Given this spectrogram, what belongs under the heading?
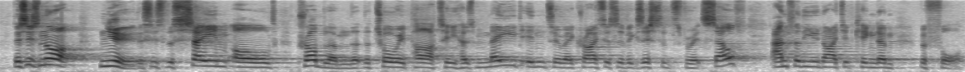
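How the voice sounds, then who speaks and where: A high-pitched man talks at a moderate pace with hardly any pauses. Noticeable background noise and audible room echo fill the recording. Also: ordinary pitch variation. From West Germany (English-born). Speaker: historian, keynote speaker. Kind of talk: conference Q&A answer. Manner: animated, halting with repetitions.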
